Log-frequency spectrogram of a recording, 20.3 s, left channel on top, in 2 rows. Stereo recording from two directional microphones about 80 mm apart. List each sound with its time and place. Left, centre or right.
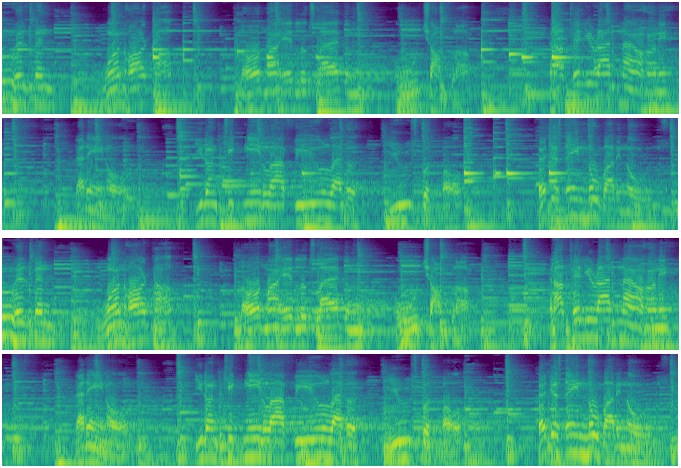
0.0 s music: centre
